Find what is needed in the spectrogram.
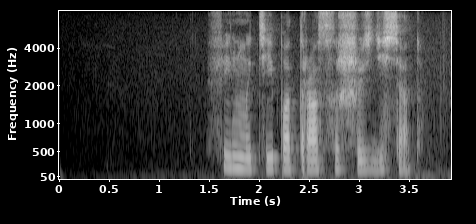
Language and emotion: Russian, neutral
